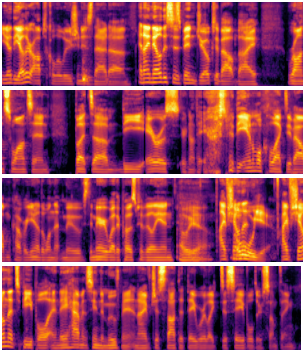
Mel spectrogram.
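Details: Adult man, conversational speech; normal speech.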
